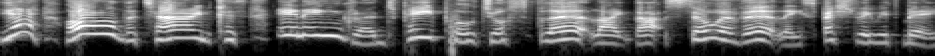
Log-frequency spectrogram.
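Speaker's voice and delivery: mock-agreeable, sing-song sarcasm with swooping pitch. Retelling own reply to a compliment about beautiful eyes: imitating own sarcastic reply. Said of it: "I think he did pick up the sarcasm".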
